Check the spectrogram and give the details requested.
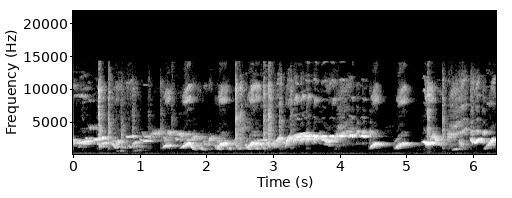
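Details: Owned albino white-rumped shama from Purwokerto delivering continuous song: loud rising whistles, rattling chatters and upward-sweeping notes strung together without pause, with sharp high clicks between phrases.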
